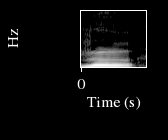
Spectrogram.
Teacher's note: अगर हम बात करते हैं र की बात करते हैं तो इसे हम लुंठित व्यंजन कहते हैं, क्योंकि इसमें जो है मतलब जो है ध्वनि जो होती है लुंठित होती है, जीभ की नोक वत्सर्य को एक से ज़्यादा बार छूती है र, इसलिए हम इसको लुंठित व्यंजन कहते हैं।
